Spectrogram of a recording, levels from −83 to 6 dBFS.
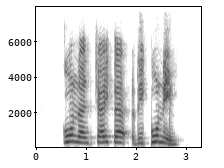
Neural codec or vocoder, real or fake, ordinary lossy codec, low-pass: none; real; Opus, 16 kbps; 7.2 kHz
